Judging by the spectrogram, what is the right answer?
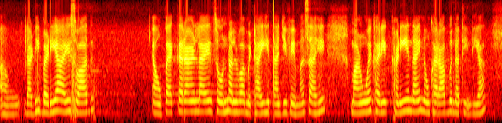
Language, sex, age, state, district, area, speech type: Sindhi, female, 45-60, Rajasthan, Ajmer, urban, spontaneous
